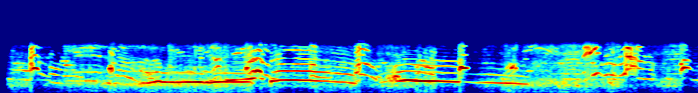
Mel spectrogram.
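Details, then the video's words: Chihuahua singing inside a car, a run of wavering tonal howls that slide up and down in pitch, some long drawn notes and short yelping breaks between them. "Chihuahua singing in car!"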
